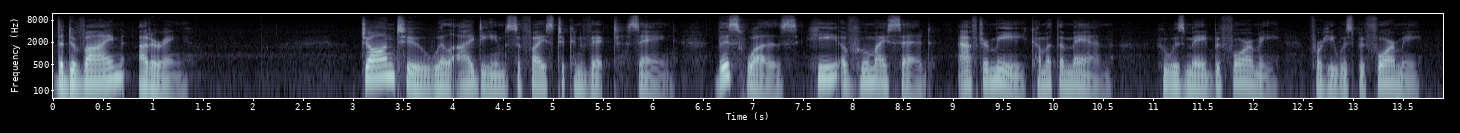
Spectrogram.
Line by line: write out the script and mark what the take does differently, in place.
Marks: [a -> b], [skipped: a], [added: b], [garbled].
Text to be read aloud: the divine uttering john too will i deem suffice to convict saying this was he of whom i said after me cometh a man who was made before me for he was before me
the divine uttering john too will i deem suffice to convict saying this was he of whom i said after me cometh a man who was made before me for he was before me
